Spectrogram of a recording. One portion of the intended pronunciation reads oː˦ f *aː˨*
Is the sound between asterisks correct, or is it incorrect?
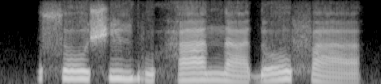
correct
